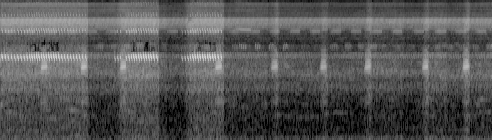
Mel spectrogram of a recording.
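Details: Insects at night: three short bursts of a high pulsed trill early on, then only a faint shrill background chorus with soft chirps spaced about a second apart.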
